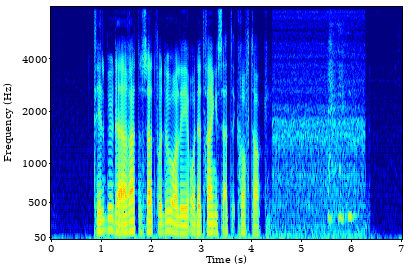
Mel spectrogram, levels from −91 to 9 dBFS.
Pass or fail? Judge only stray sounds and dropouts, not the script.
fail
